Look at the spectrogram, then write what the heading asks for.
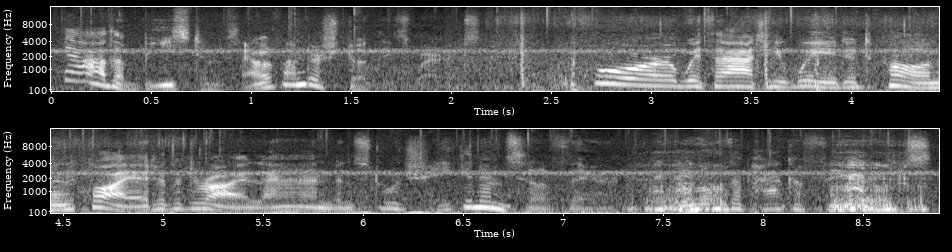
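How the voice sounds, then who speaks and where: A man narrates a folk tale. His fairly high voice rises and falls dramatically from phrase to phrase. Clear noise sits behind the recording. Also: sing-song, moderate pace.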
